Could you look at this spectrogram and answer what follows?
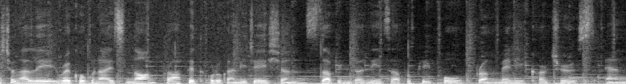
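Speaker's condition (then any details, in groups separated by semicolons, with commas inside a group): No condition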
